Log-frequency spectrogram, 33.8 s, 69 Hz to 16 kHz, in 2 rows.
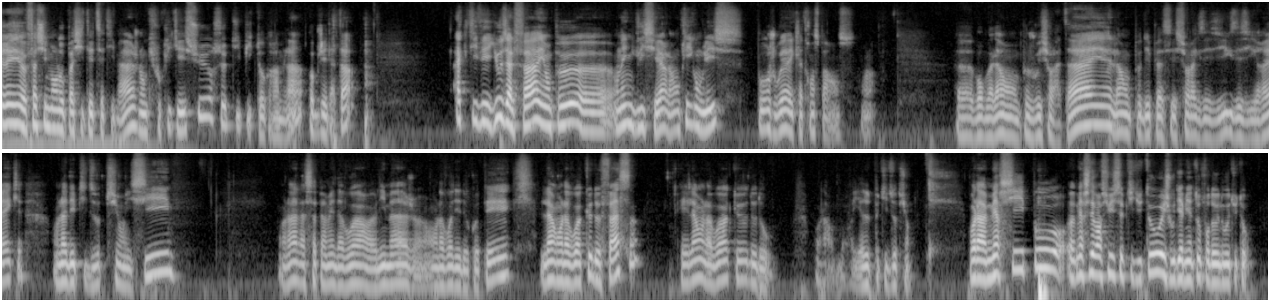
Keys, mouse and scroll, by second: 4.4 click, 6.6 click, 9.0-11.8 drag, 13.7 click, 15.4 click, 16.5 click, 17.7 click, 18.1 click, 18.5 click, 19.1-20.1 middle drag, 20.8 click, 21.3 middle click, 22.2-22.8 middle drag, 24.2 click, 25.0-26.0 middle drag, 26.8 click, 27.1 middle click, 27.3 click.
